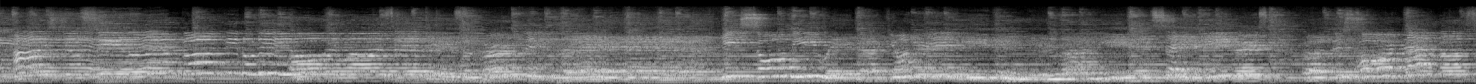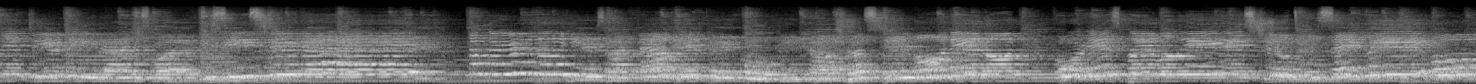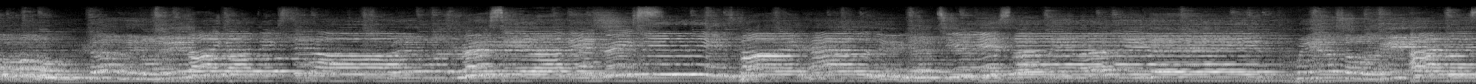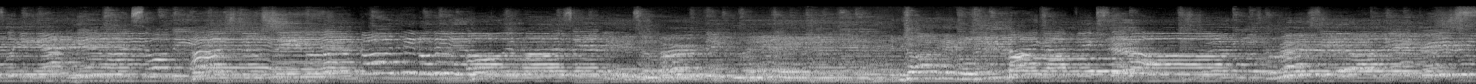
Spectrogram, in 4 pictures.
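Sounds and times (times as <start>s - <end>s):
acoustic guitar: 0.0s - 59.0s
vocal group singing in harmony: 0.0s - 59.0s.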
